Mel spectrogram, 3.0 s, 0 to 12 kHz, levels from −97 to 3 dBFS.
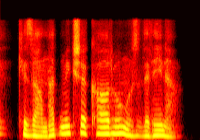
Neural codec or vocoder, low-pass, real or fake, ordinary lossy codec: codec, 16 kHz, about 1 kbps, DyCAST, with the encoder's durations; 7.2 kHz; fake; AAC, 64 kbps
